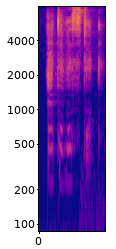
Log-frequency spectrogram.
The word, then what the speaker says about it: atavistic: Did I say that right? – Atavistic. – Fuck yes. yeah, I did.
